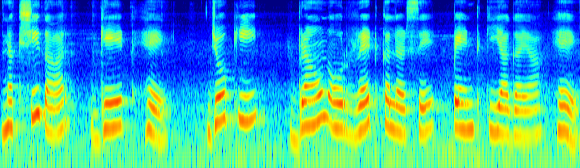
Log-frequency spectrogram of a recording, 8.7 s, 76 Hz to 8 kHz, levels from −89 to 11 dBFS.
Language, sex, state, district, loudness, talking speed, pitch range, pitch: Hindi, female, Madhya Pradesh, Dhar, -17 LUFS, 90 wpm, 205-245 Hz, 225 Hz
